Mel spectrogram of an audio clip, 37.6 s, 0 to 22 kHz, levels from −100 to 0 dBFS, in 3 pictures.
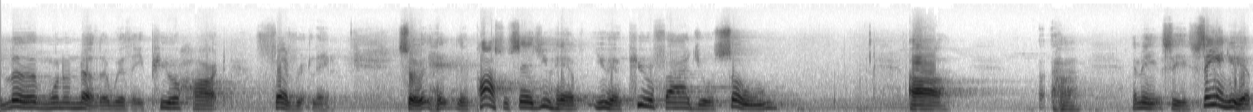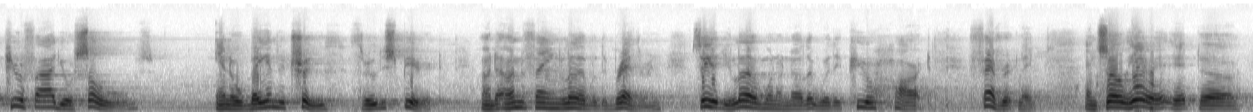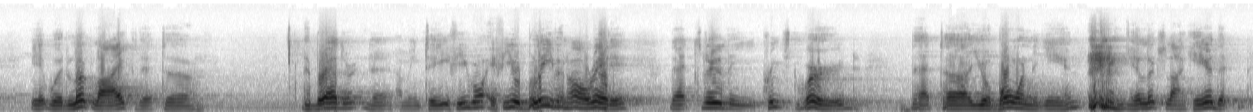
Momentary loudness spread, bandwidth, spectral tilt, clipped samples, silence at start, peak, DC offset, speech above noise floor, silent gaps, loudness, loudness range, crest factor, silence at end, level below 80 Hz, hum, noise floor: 14 LU; 8.6 kHz; -7.5 dB/octave; under 0.1%; 0 s; -4 dBFS; under 0.1%; 32 dB; none; -20 LUFS; 4 LU; 16 dB; 0 s; -60 dBFS; none; -51 dBFS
